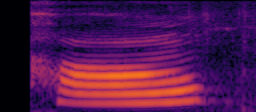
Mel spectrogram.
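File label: "heng2", Mandarin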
